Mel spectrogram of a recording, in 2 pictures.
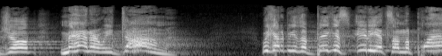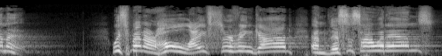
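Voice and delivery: high, loud exasperated outburst; a fed-up wife shouting at her husband; frustrated wife. Retold or imitated. Wife yelling at Job in frustration, high and loud.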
